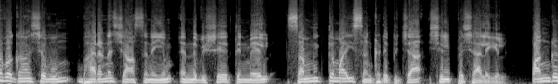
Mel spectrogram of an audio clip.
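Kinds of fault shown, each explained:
Hard clipping: The speech is driven about 18 dB past what the signal path can carry, so every peak is sliced off flat at the ceiling. About a tenth of the samples hit that limit. The squared-off tops create harmonics high up the spectrum. Because the overload is this large, the distortion is not confined to occasional crackles. Every loud syllable, from start to end, carries a harsh, buzzing fuzz.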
